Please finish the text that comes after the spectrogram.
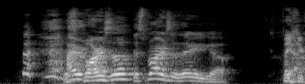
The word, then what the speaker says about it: Esparza: That chick who's from Pasadena who went to the Olympics, Marlene, and I can't pronounce her last name. Esparza? Esparza, there you go.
